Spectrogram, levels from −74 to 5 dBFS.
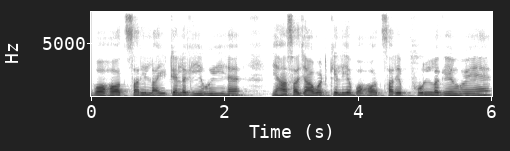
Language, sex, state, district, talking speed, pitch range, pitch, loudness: Hindi, male, Jharkhand, Deoghar, 160 wpm, 140-165 Hz, 145 Hz, -18 LUFS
